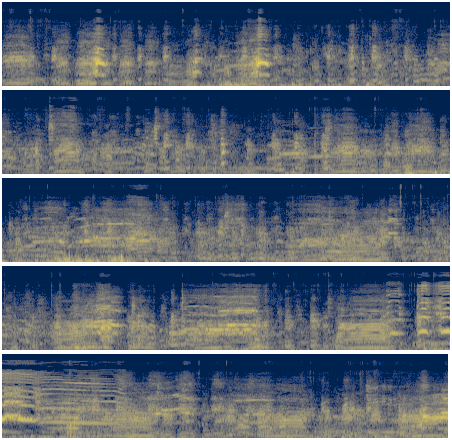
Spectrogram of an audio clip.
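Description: Domestic geese honking among a mixed flock of farm fowl calling during feeding, with a cluster of louder, rapid honks about three-quarters of the way through.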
